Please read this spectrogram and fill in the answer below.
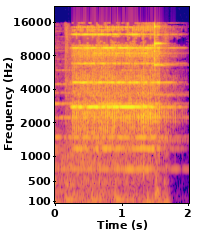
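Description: Desk alarm clock's bell ringing loudly. It is cut off with a click about a second and a half in as its button is pressed down.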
